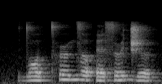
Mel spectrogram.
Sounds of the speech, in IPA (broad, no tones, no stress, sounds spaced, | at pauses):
d ɔ l tʰ ə˞ n z ʌ ʔ ɛ s ə˞ d͡ʒ ə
